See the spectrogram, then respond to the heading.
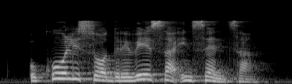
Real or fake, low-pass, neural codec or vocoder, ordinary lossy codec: real; none; none; none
